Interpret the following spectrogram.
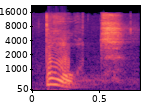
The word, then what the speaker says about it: bought: to the pronunciation by bought you notice that o u g HT is pronounced ought by bought come came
